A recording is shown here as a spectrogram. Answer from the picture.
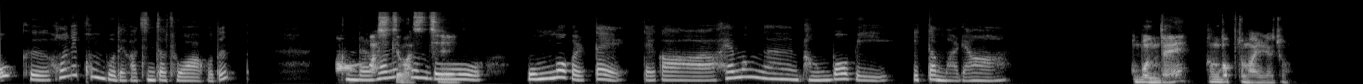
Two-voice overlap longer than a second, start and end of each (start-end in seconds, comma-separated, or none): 3.4-4.6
